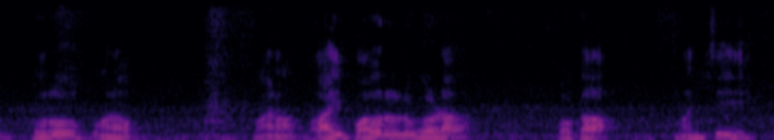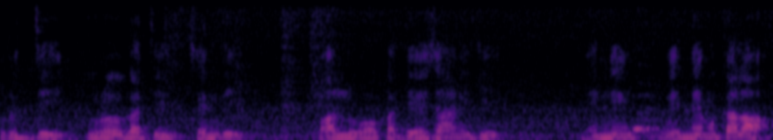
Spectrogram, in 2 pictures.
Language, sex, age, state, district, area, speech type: Telugu, male, 60+, Telangana, Hanamkonda, rural, spontaneous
